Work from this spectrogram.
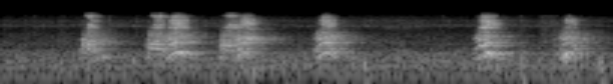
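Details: Barking from English Bulldogs at the Old Red English Bulldogs Kennel: six bright, clipped barks in two bunches with a short pause between them, against a man's encouraging voice and light background noise.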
